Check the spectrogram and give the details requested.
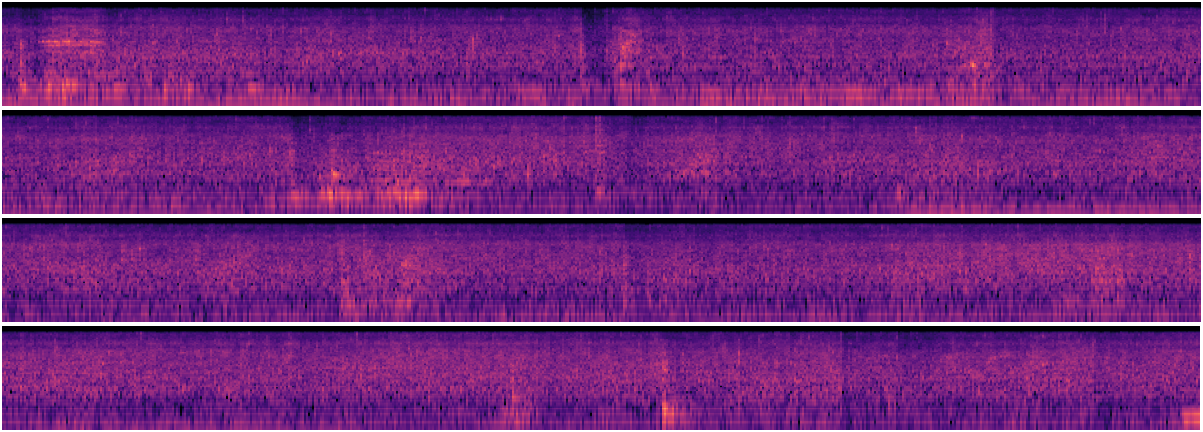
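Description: Mackerel tuna pieces in a thick tomato-chili sambal sizzling steadily in a frying pan. A slotted metal spatula stirs them, scraping and clicking against the pan now and then.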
